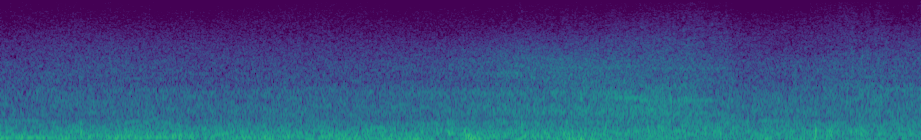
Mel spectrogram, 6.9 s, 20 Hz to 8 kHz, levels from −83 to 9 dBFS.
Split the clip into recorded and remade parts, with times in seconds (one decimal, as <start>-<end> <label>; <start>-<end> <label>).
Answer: 0.0-6.9 recorded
